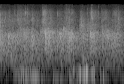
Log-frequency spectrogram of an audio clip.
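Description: A crowd applauds steadily, many hands clapping at once in a dense, continuous wash of sound that holds at an even, moderate level throughout.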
